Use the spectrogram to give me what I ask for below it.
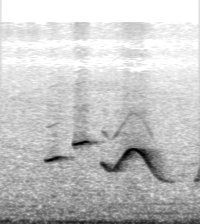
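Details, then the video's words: Chattering common hill myna, a tutor bird for young mynas: a flat whistle, a higher flat whistle, then an arching whistle that rises and falls. "BURUNG BEO GACOR CEREWET"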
